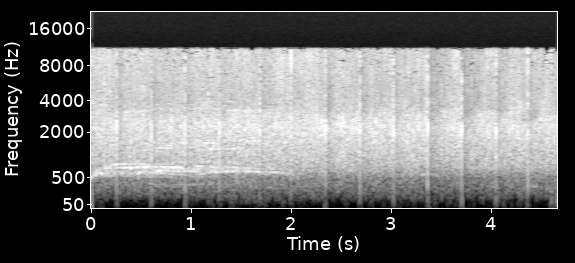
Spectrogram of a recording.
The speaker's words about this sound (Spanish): Un aplauso para Jorge Ponce, que es que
